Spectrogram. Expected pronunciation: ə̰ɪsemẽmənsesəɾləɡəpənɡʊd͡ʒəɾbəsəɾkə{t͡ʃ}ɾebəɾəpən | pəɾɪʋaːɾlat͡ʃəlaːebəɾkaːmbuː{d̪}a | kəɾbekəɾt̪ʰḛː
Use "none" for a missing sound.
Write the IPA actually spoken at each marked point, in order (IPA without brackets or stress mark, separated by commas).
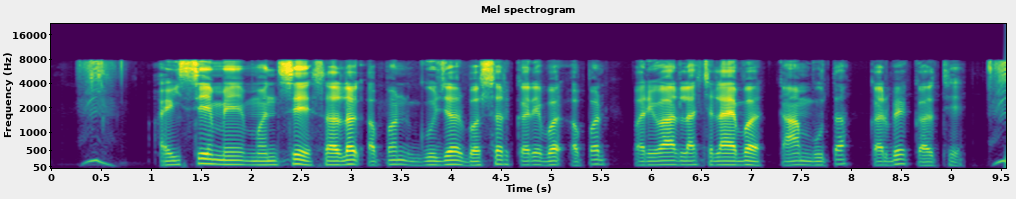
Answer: none, t̪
